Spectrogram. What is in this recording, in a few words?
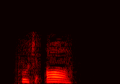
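"put off", English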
